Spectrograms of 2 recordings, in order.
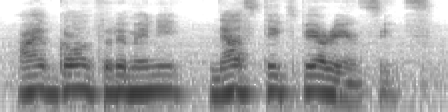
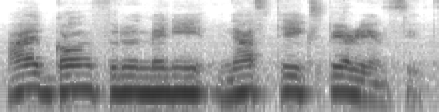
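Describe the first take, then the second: No difference in how they are said.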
